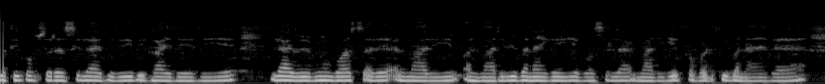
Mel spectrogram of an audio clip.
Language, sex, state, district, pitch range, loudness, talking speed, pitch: Hindi, female, Bihar, Sitamarhi, 175-190 Hz, -24 LUFS, 205 wpm, 180 Hz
